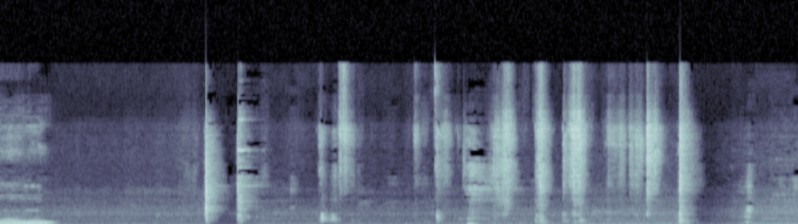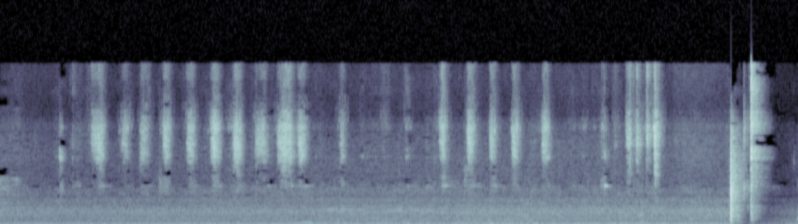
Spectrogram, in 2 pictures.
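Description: A metal spoon clinks against a metal jug.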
